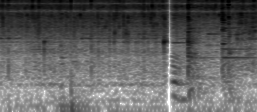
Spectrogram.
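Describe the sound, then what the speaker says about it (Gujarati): Garlic fries in hot oil in a pan, a close, even crackling sizzle that cuts out for an instant midway and then resumes, with no one speaking. "તો તેલ આવી ગયું ને, તો હવે આપણે નાખી દઈશું અંદર લસણ. લસણ થોડું લાલ થાય ને તે સુધી એને સંતળાવા દેવાનું."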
